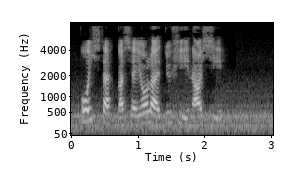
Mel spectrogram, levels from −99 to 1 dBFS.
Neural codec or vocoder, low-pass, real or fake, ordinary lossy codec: none; 7.2 kHz; real; MP3, 64 kbps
